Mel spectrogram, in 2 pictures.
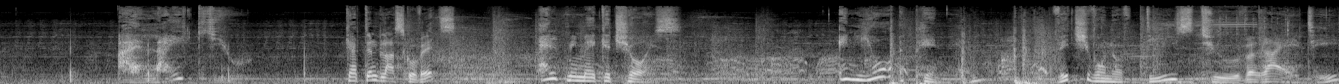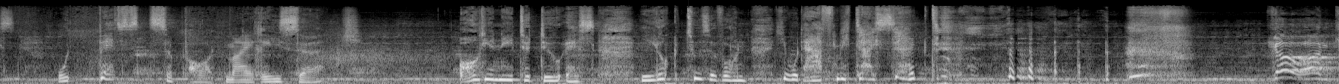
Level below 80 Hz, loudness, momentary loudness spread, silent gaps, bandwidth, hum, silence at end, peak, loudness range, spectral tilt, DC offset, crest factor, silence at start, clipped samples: -32 dBFS; -14 LUFS; 14 LU; none; 17 kHz; none; 0 s; 0 dBFS; 4 LU; -4 dB/octave; under 0.1%; 16 dB; 0 s; under 0.1%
